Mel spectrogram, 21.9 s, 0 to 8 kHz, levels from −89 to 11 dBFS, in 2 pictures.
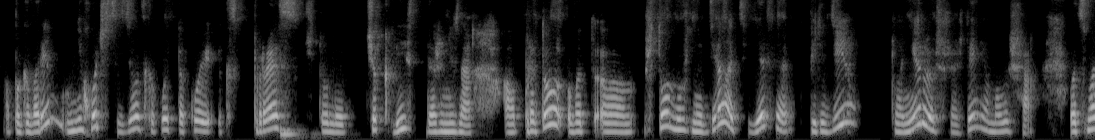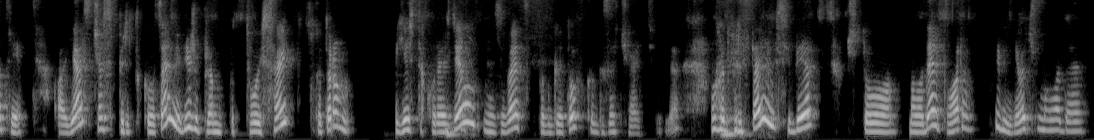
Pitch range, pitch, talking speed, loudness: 180-235 Hz, 190 Hz, 150 wpm, -25 LUFS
